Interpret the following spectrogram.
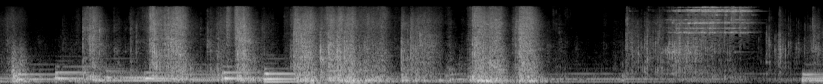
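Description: Background music, over which cardboard packaging is ripped and torn off a large flat-pack box in several loud tearing strokes, about a second and a half apart.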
